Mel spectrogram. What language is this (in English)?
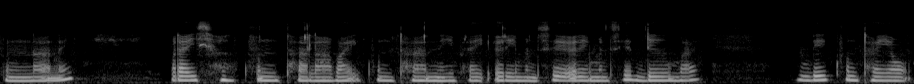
Bodo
